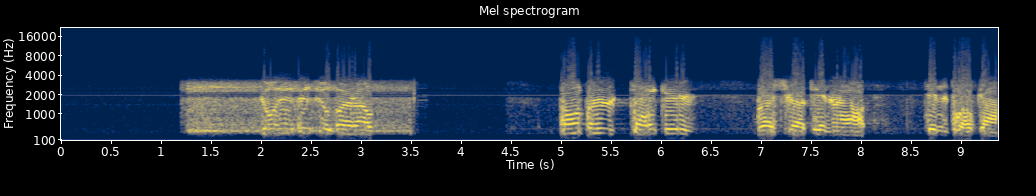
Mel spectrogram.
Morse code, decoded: none

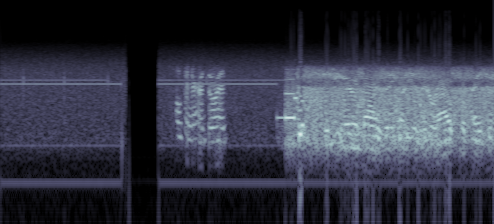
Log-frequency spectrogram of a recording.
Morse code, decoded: none

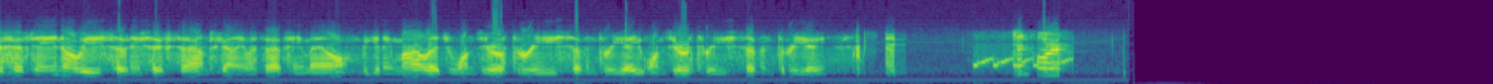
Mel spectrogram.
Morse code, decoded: none

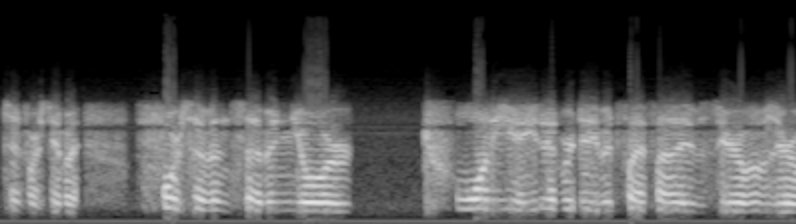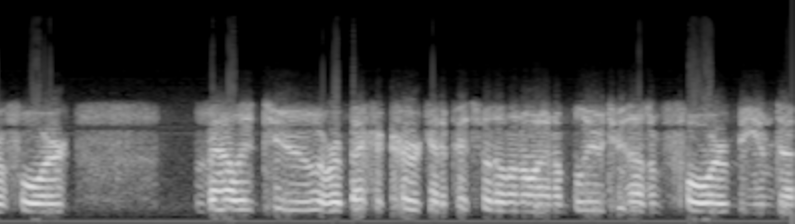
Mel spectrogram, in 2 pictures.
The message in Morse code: none

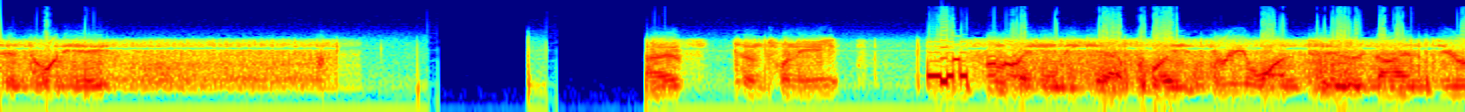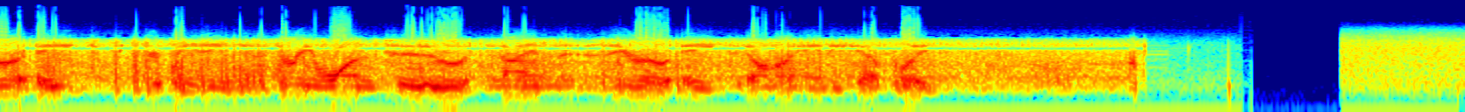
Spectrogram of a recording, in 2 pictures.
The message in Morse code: none

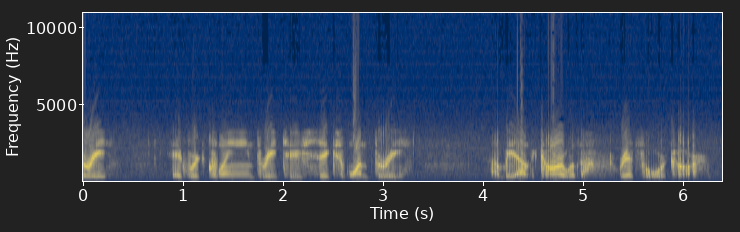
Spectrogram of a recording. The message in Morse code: none

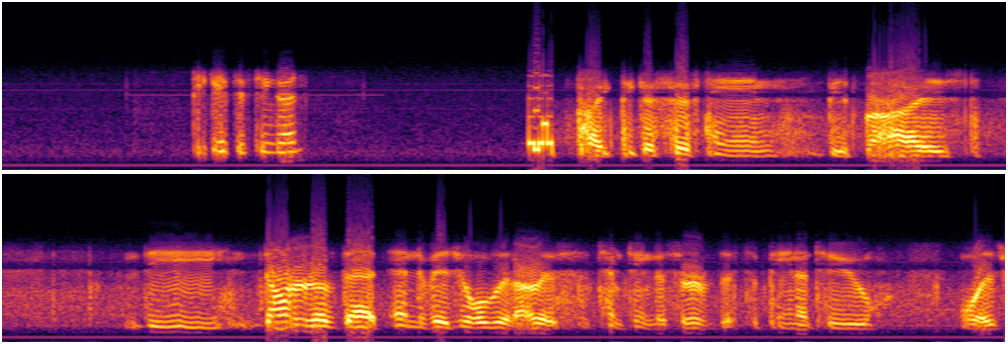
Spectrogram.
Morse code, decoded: none

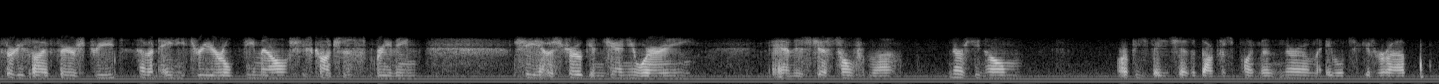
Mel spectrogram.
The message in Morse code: none

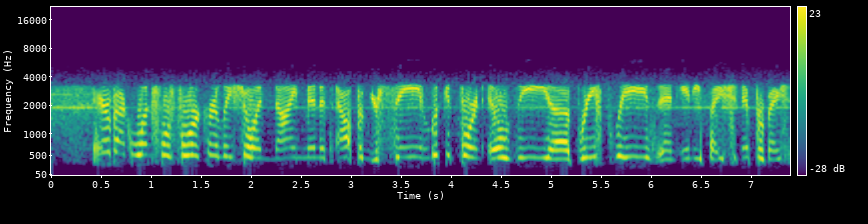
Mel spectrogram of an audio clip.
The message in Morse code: none

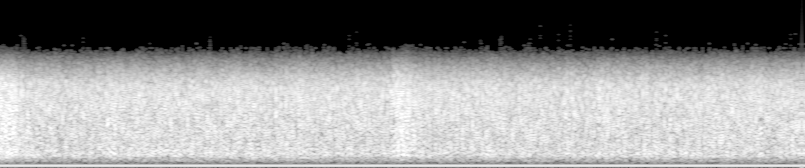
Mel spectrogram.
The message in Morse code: none

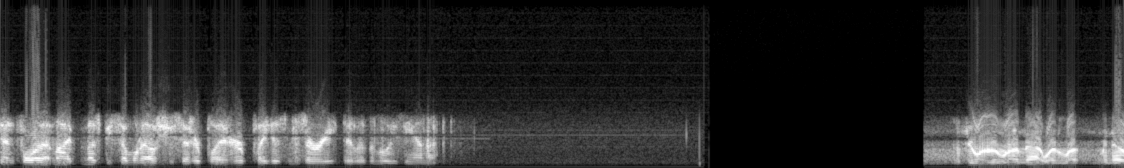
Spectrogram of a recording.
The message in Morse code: none

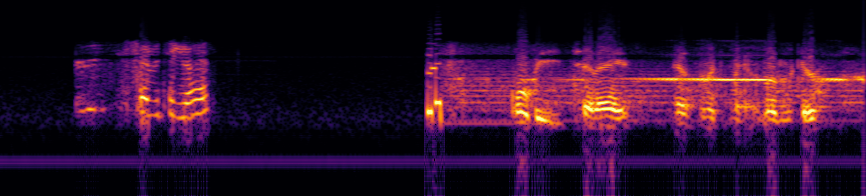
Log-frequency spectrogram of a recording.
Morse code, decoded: none

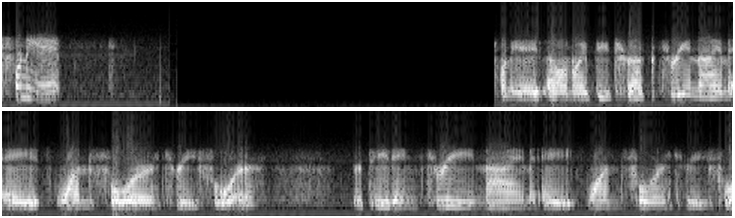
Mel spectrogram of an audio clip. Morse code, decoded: none

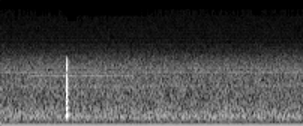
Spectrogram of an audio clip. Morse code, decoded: none

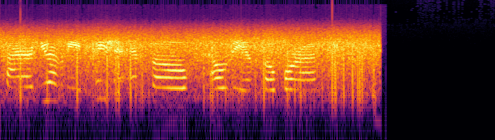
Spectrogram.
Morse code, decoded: none

